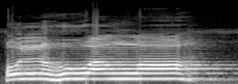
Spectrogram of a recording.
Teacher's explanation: lafzul jalalah Allah di ayat yang pertama didahului oleh fathah maka dia mufakhamah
